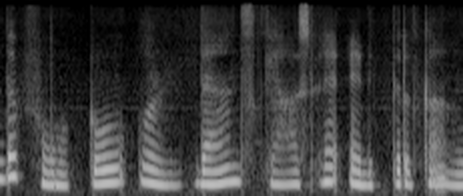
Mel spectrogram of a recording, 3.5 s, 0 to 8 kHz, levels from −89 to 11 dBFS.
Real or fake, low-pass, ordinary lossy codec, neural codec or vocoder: fake; 7.2 kHz; none; codec, 16 kHz, about 1 kbps, DyCAST, with the encoder's durations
